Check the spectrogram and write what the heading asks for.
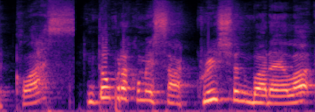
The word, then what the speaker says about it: Varela: E a pronúncia do V em espanhol puxa mais pro B. Então, Christian Varela.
